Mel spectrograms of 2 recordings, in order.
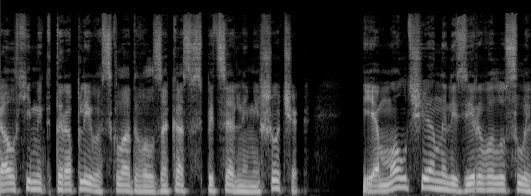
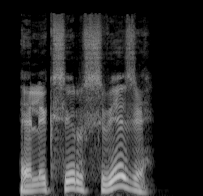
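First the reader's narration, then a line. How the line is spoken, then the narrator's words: Contemptuous snort. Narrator (Russian): Он презрительно хмыкнул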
